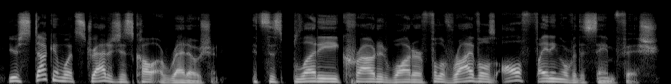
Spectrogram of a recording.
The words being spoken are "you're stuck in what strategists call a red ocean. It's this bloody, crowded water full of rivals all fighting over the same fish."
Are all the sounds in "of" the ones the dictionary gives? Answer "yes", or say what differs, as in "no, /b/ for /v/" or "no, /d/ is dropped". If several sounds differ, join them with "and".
yes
